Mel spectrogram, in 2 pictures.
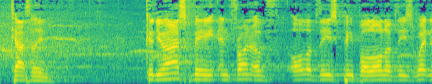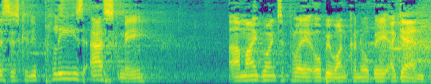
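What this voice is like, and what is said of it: Scottish accent. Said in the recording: “his Scottish accent”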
